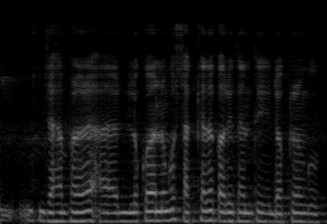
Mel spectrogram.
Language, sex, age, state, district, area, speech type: Odia, male, 18-30, Odisha, Ganjam, urban, spontaneous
